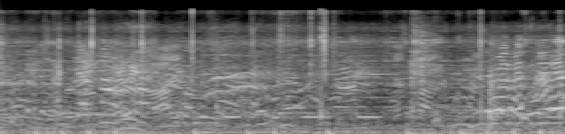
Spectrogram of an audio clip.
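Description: Crowd of children and adults chattering and calling out at once, with scattered sharp clicks and background music.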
